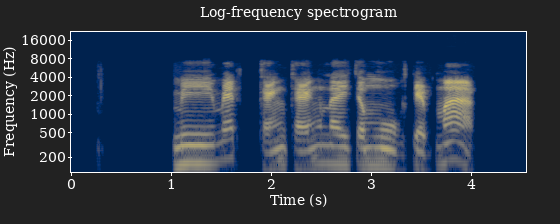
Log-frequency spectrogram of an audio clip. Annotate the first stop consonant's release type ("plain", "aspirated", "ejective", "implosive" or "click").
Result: plain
